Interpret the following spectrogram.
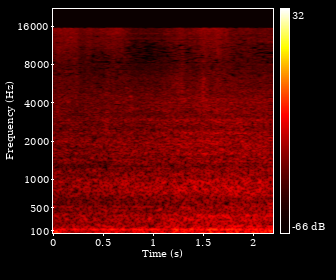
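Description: Steady low hum inside a car's cabin, with a faint constant tone under a low rumble and no distinct events.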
